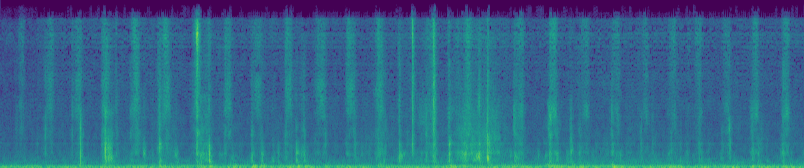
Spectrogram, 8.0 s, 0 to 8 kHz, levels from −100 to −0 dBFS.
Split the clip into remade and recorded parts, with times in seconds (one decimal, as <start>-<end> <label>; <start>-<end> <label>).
0.0-8.0 remade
